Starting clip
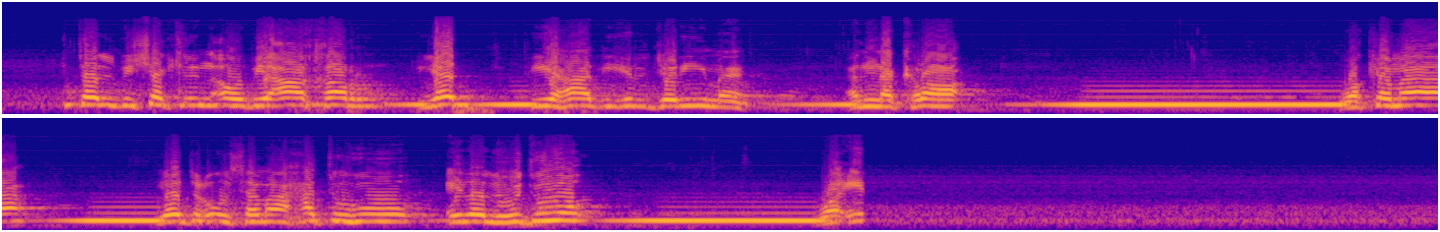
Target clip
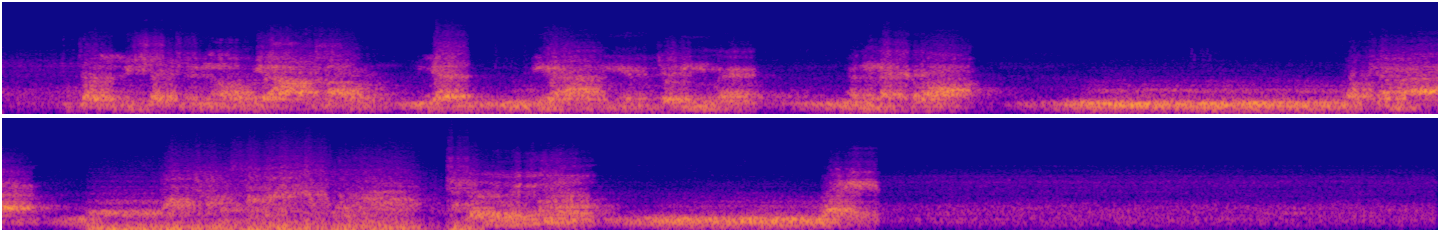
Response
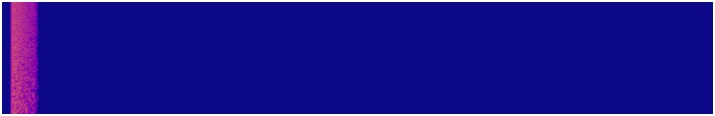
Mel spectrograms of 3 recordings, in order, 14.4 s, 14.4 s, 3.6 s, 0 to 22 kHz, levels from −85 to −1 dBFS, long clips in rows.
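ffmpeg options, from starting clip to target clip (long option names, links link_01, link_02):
-filter_complex "[0:a]asplit=2[link_01][link_02];[link_02]highpass=frequency=720:poles=1,volume=10dB,asoftclip=type=tanh:threshold=-9dB[link_03];[link_01][link_03]amix=inputs=2:normalize=0,lowpass=frequency=2600:poles=1,volume=-6dB,asplit=3[link_04][link_05][link_06];[link_04]afade=type=out:start_time=7.59:duration=0.02[link_07];[link_05]aeval=exprs='abs(val(0))':channel_layout=same,afade=type=in:start_time=7.59:duration=0.02,afade=type=out:start_time=9.5:duration=0.02[link_08];[link_06]afade=type=in:start_time=9.5:duration=0.02[link_09];[link_07][link_08][link_09]amix=inputs=3:normalize=0,afftfilt=real='hypot(re,im)*cos(2*PI*random(0))':imag='hypot(re,im)*sin(2*PI*random(1))':win_size=512:overlap=0.75,acompressor=mode=upward:threshold=-39dB:ratio=2.5,asplit=2[link_10][link_11];[link_11]aecho=0:1:43|53|78:0.422|0.398|0.668[link_12];[link_10][link_12]amix=inputs=2:normalize=0,volume=-5.5dB"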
